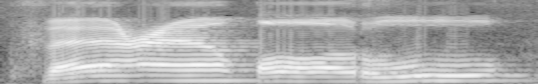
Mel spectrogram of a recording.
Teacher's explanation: digetarkan ujung lidahnya huruf ra ya pangkal lidahnya dinaikkan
